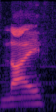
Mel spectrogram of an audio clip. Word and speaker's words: knife: And that's why both of those words start with a K, but don't have the sound.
